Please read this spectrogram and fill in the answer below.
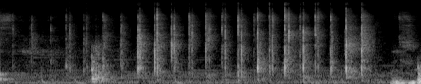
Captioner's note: palms tapping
